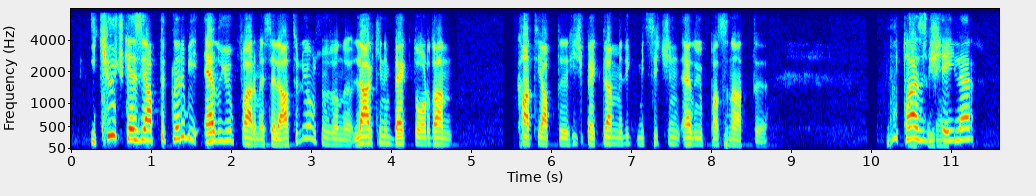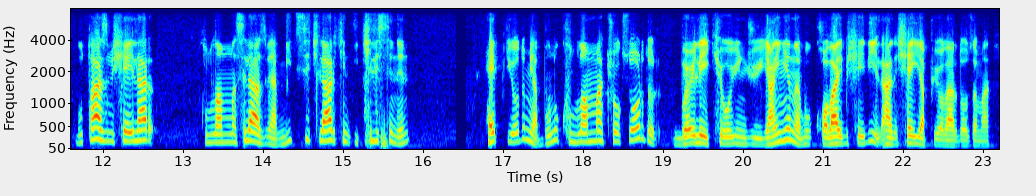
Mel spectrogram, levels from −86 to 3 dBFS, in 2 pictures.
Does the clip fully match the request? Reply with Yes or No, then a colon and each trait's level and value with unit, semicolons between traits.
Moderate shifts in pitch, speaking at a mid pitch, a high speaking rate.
No: wide, 7.0 semitones; medium, 175 Hz; fast, 155 wpm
